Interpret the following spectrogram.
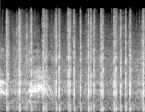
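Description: Paintball markers firing, a fast, irregular string of sharp pops from more than one gun, with a short shout near the start.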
